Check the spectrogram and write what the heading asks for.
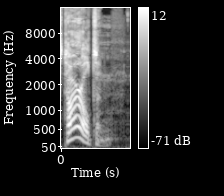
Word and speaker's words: Tarleton: Say it like this. Tarleton. That's it, like Laurel. That's how they said it. Like Laurel. Tarleton.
